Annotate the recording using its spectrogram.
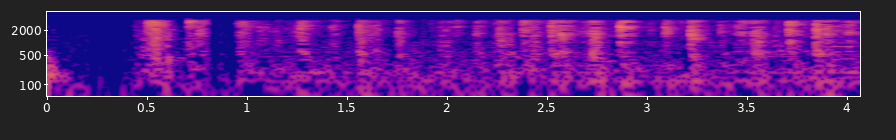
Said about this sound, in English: Well, I know someone is off mute. I can hear typing. Sorry, that's me.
